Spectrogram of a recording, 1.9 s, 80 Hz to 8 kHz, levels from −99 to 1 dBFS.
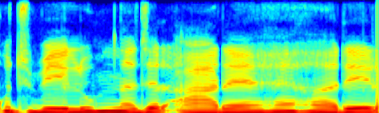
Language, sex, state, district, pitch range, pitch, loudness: Hindi, female, Uttar Pradesh, Jalaun, 215-245 Hz, 225 Hz, -11 LUFS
